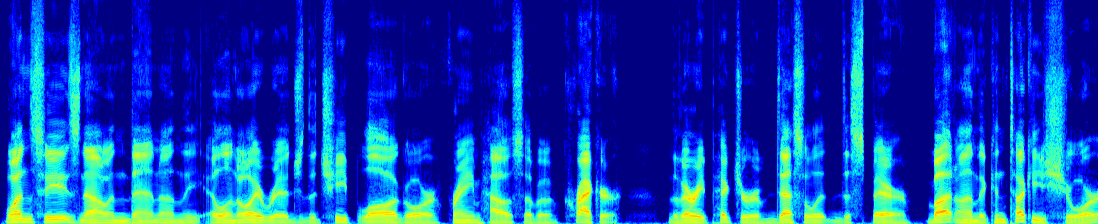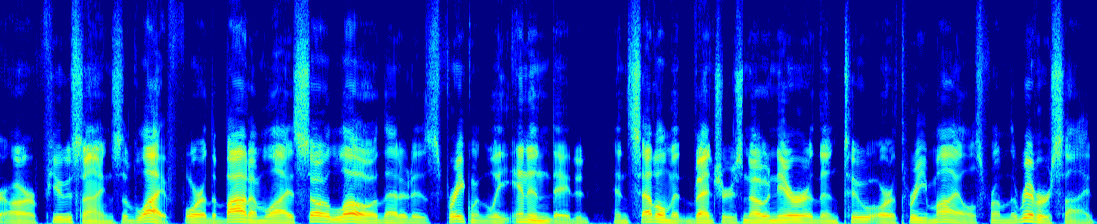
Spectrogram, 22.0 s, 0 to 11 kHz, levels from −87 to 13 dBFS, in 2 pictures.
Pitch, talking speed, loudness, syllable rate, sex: 100 Hz, 160 wpm, -22 LUFS, 4.4 syllables/s, male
